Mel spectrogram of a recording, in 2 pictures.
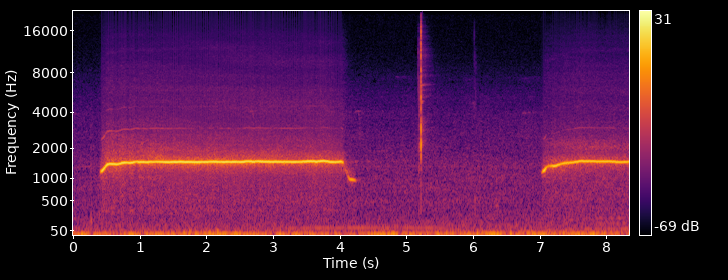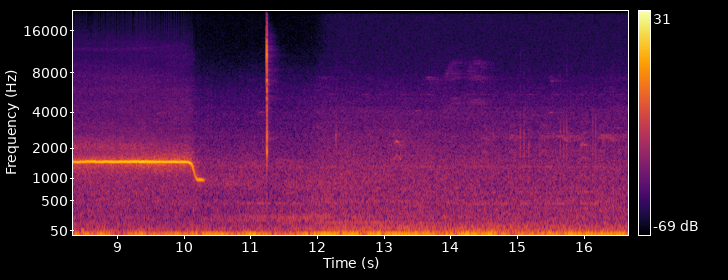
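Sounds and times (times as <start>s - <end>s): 
person whistling a high tone imitating a male cicada's mating call: 0.4s - 4.3s, 7.1s - 10.4s
sharp click imitating a female cicada's clicking response: 5.2s - 5.4s, 12.1s - 16.6s.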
